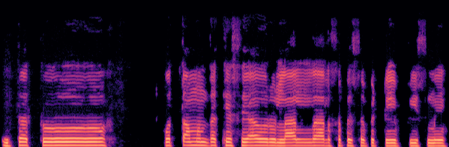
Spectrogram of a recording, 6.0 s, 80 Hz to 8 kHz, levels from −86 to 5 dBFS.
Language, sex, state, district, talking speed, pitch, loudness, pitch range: Halbi, male, Chhattisgarh, Bastar, 160 wpm, 175 Hz, -13 LUFS, 165-185 Hz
